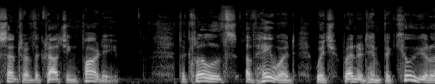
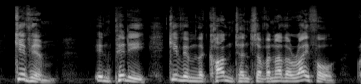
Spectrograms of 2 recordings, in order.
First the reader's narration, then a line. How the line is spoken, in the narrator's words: cried Duncan, turning away his eyes in horror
